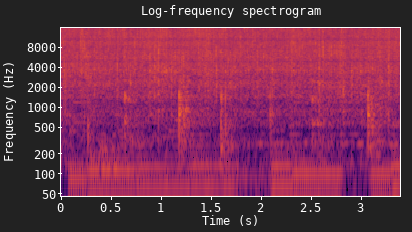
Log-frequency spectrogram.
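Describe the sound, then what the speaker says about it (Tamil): Onions sauté in a pan for onion pachadi, giving a constant close sizzle broken by regular scraping strokes of a stirring spoon, with no voices. "வதக்கணும்."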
